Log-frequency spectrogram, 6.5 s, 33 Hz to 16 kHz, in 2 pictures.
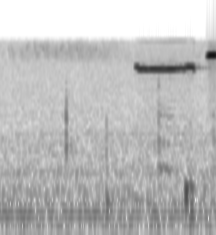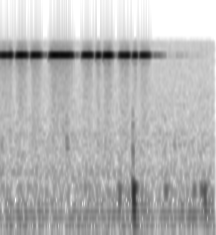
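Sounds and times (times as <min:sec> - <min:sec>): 
white-throated sparrow: 0:00.2 - 0:05.8.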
